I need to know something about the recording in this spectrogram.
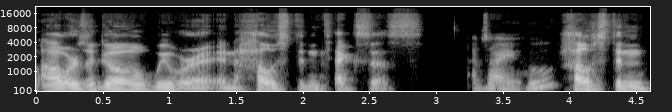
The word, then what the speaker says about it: Houston Street: Yeah, over in New York City, there's a Houston street, but everyone pronounces it Houston. What? Yeah. That's so weird. The weird. craziest thing ever. It's like, no, it's Houston.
